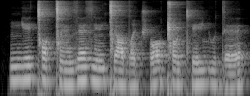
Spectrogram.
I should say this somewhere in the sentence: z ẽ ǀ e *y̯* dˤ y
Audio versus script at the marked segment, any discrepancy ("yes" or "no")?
no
